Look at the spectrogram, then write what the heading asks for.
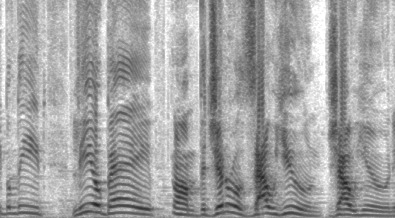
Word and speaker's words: Zhao Yun: No, if the legends and the stories are to be believed, Liu Bei, the general Zhao Yun, if you can't understand the pronunciation, but it's Zhao Yun.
